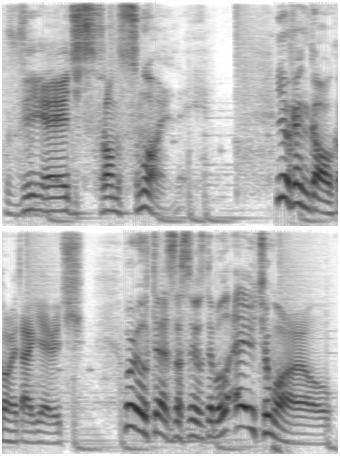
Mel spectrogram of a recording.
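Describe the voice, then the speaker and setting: A man's voice: medium pitch, very animated, unhurried, faint music behind, pitched below the performer's own voice. A man voicing a stern, composed Soviet military commander with a curt, authoritative manner in an audio story. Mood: controlled, curt.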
